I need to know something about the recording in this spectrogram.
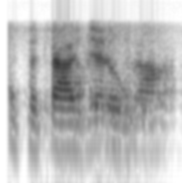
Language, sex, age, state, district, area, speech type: Hindi, male, 18-30, Rajasthan, Jodhpur, urban, conversation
